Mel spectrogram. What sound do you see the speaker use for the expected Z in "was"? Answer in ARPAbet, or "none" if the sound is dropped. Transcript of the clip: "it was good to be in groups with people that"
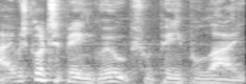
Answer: Z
